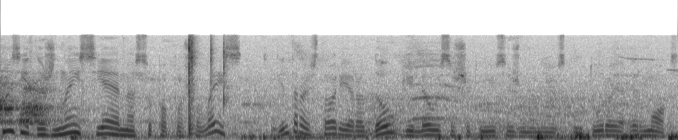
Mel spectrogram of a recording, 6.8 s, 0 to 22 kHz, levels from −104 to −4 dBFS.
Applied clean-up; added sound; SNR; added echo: none; Dog; 0 dB; none.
